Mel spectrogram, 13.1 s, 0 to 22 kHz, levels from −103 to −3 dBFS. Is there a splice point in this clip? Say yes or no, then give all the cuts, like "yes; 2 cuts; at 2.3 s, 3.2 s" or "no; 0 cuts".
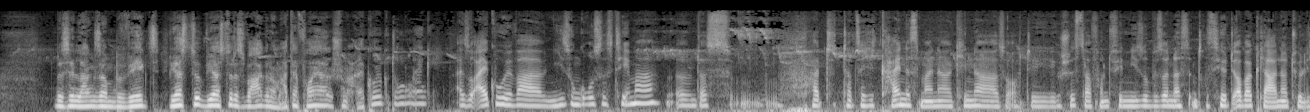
yes; 1 cut; at 1.6 s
